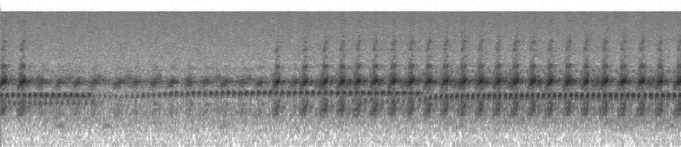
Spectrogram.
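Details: Tree frogs singing by night in a pond in north-east Italy in mid-April: rapid, regular pulsed croaks, about three per second, over a steady high trill from mole crickets.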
